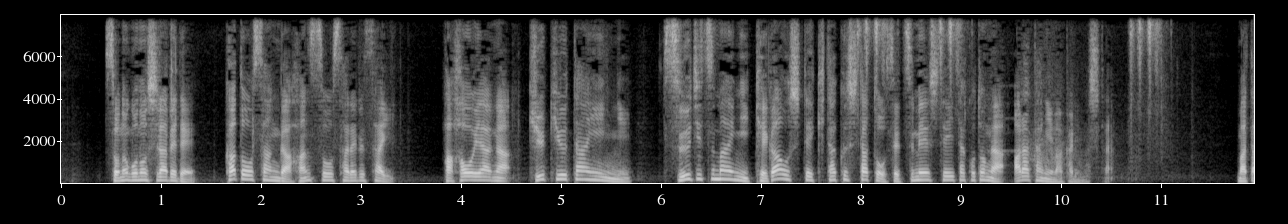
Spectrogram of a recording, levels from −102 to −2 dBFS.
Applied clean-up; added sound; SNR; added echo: neural mask model RNNoise.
